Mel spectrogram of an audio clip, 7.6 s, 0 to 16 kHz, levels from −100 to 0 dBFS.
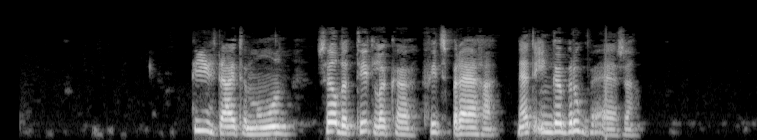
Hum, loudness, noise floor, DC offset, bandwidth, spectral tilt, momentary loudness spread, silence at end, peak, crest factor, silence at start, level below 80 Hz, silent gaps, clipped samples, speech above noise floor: none; -18 LUFS; -78 dBFS; under 0.1%; 7.2 kHz; -6.5 dB/octave; 12 LU; 1.2 s; -2 dBFS; 18 dB; 1.95 s; -60 dBFS; none; under 0.1%; 61 dB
